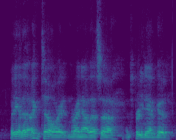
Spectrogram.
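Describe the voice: A man speaks with fairly low pitch at a fairly quick pace. His intonation is fairly even, with audible room echo.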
